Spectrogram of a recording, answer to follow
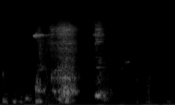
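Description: Faint breathing: three short breaths close to the microphone, near the threshold of silence.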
